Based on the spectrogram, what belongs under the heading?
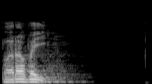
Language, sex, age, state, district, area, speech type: Tamil, male, 30-45, Tamil Nadu, Krishnagiri, rural, read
